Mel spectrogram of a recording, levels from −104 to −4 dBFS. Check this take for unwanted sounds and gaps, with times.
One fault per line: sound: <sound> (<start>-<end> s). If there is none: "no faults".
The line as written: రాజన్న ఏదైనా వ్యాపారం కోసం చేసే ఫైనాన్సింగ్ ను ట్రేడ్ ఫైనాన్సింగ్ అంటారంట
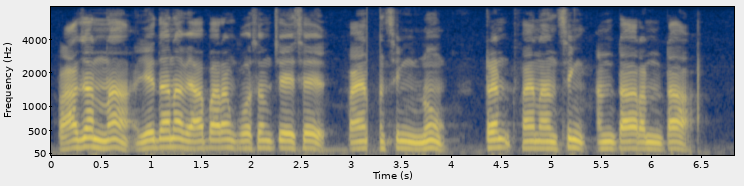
sound: dropout (3.2-3.3 s)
